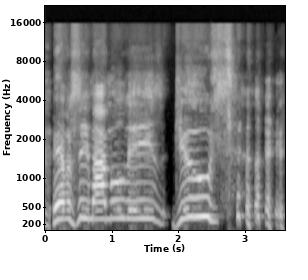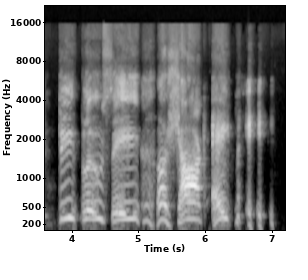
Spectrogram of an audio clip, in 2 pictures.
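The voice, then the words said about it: Loud, yelling impression of another person. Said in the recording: “Was it a Samuel Jackson ... Why are you yelling?”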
